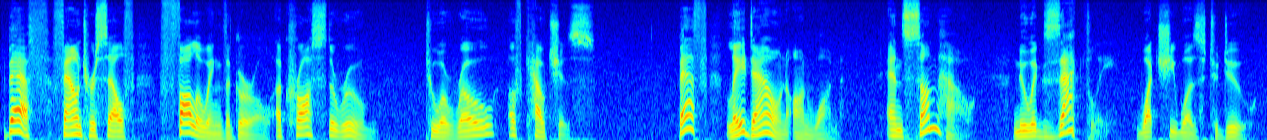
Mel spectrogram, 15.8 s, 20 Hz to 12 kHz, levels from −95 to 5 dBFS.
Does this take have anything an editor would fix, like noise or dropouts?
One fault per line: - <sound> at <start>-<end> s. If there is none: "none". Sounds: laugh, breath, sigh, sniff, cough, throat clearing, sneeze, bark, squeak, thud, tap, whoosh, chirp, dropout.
none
